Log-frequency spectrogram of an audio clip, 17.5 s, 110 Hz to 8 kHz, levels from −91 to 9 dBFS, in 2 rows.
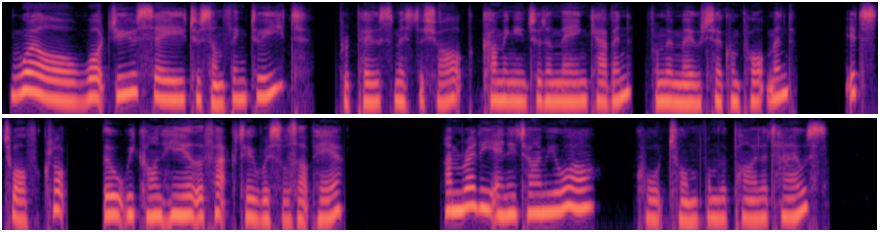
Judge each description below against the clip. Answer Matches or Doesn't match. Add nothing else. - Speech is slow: Doesn't match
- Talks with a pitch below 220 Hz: Matches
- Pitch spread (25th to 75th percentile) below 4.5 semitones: Matches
